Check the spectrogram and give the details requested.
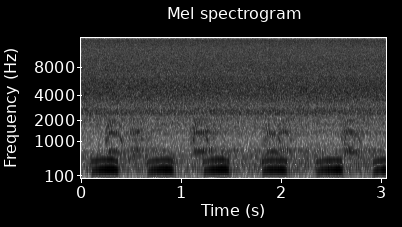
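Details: Great grey owls, a mother and father visiting their nest on a live nest camera, 19 March 2018 at 19:32; deep, short upslurred hoots with a soft overtone, repeated steadily about twice a second over a quiet background.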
